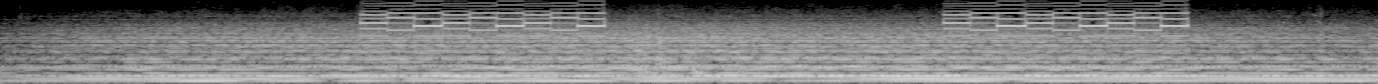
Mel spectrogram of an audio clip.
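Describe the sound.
An electronic telephone ringtone plays two short bursts of rapid, high warbling notes separated by a pause, over a steady low droning hum.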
